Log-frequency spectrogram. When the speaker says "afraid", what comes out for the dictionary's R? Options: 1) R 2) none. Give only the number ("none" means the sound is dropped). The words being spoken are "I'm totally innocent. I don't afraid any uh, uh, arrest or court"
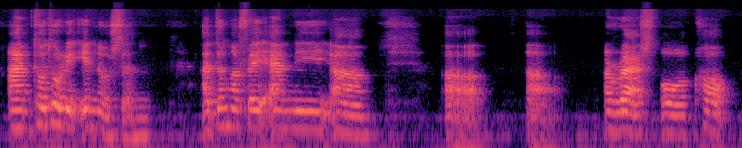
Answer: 2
